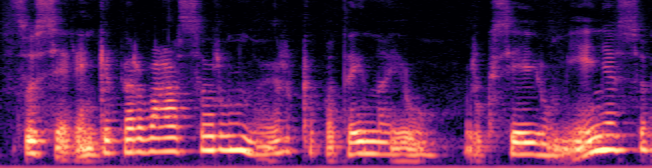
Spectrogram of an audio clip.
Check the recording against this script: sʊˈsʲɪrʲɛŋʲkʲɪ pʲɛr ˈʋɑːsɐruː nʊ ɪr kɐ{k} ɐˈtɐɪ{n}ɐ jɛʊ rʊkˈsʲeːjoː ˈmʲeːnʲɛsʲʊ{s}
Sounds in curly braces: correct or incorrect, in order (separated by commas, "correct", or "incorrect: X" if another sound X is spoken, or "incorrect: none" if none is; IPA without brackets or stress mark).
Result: incorrect: p, correct, incorrect: none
